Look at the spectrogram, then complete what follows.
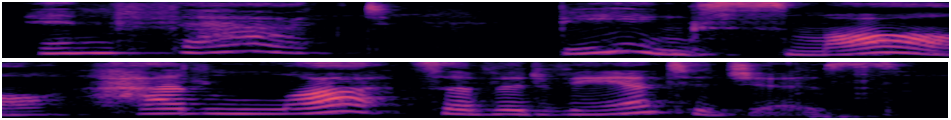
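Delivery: lively, expressive picture-book reading; reading to children. Acted. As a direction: read aloud with big storytelling energy. Reads story to children.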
